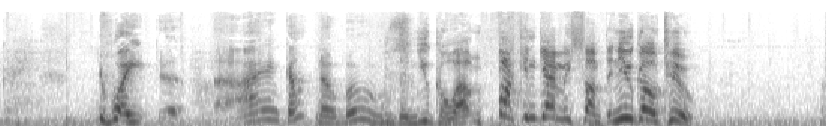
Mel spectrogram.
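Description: A man shouts angrily and swears close by.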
